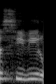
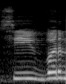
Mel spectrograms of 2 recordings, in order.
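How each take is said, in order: First: शिविर ending in -vir; two i sounds in शिविर; correct form. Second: शिवर ending in -var; no i after व in शिवर; wrong form. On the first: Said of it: "शिविर होता है". (सही उच्चारण, शिविर) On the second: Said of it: "शिवर नहीं होता". (गलत उच्चारण, शिवर) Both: Shown as a demonstration.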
